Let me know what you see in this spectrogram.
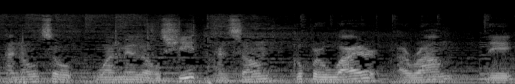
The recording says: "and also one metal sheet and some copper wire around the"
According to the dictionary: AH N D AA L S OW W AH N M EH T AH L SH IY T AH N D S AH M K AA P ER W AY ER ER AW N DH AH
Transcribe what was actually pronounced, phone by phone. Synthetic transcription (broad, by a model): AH N AA L S OW W AH N M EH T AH L SH IY T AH N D S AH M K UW P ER W AY ER ER AW N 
